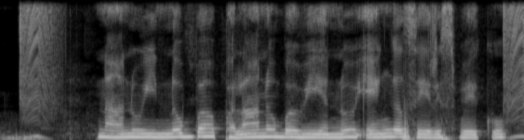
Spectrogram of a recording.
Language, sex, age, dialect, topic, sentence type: Kannada, female, 36-40, Central, banking, question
